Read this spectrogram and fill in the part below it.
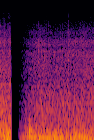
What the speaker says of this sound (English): Oh boy, it is raining out here.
